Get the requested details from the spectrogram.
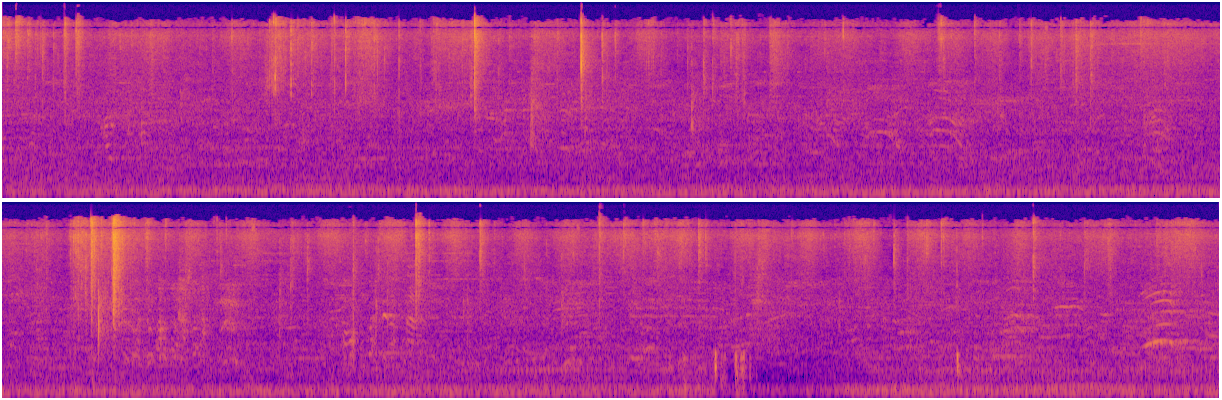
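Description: Leaves and branches rustle and snap as a monkey climbs through a tree.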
